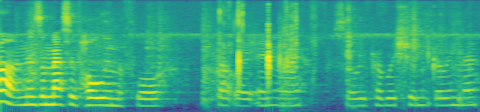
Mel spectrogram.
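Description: Over noticeable background noise, a woman talks in a monotone with flat intonation. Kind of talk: casual vlog chat. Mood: cautious, joking nervously. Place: empty room. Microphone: phone near.

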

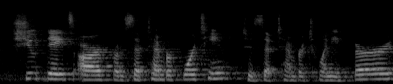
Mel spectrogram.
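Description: A woman's fairly high voice, fairly even in intonation, at a moderate pace with audible room echo. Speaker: production crew member presenting casting news. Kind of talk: casting announcements, casual. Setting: studio, live-streamed. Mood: upbeat, friendly. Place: home room. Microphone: webcam.

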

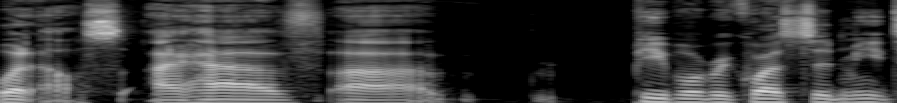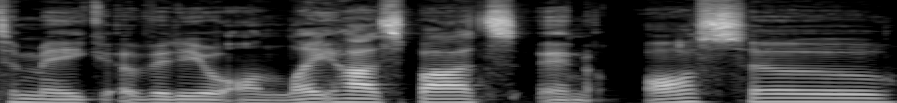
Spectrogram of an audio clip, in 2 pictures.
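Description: Fairly even intonation from a male speaker, quiet background. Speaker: college student YouTuber. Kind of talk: casual vlog chat. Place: home room. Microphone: studio mic.

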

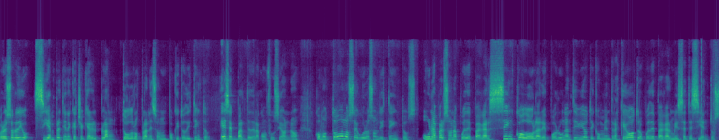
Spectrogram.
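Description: A woman with a plain, everyday voice talks at a moderate pace with hardly any pauses. Her fairly high pitch moves with lively intonation. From Cuba. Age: 50s. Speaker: surgeon; interview guest. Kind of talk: interview. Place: office.

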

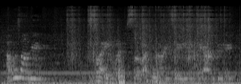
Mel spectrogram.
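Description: A woman at a fairly quick pace, with audible room echo and music in the background. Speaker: vlogger. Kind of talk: casual vlog chat, snack taste test. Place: home room. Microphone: phone near.

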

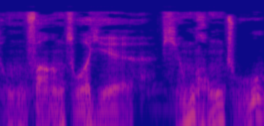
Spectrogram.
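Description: A man's put-on character voice, raspy and very deep and low, with ordinary pitch variation. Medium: read story. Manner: rustic, plain-spoken.

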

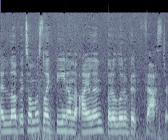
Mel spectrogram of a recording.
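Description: A woman talks at a moderate pace. Light background noise is present. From New York. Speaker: nonprofit founder. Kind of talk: interview. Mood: warm, earnest. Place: studio.

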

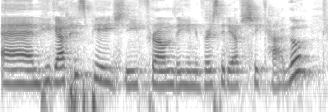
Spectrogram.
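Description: A woman speaks with a Portuguese accent at a moderate pace. Her intonation is fairly even. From Brazil. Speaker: student moderator. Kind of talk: speaker introduction. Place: hall. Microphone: podium.

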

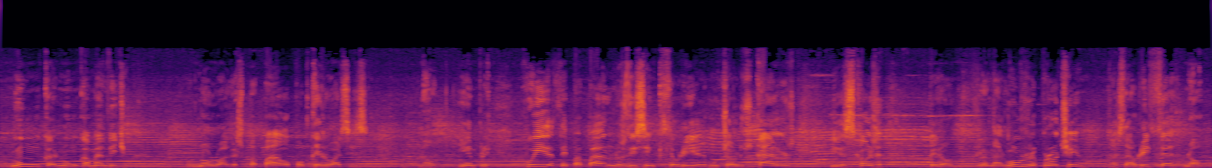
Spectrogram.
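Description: Over loud music in the background, a man talks with long, frequent pauses. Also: moderate pace. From Puebla, Mexico. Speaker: activist and army veteran. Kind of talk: interview answer. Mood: earnest, cheerful, reflective. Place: street. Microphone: handheld.

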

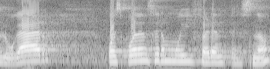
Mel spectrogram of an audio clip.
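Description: The woman keeps to a moderate pace as she talks. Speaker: actress presenting a play. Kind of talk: press conference statement. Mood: warm, grateful. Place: hall. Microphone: podium.

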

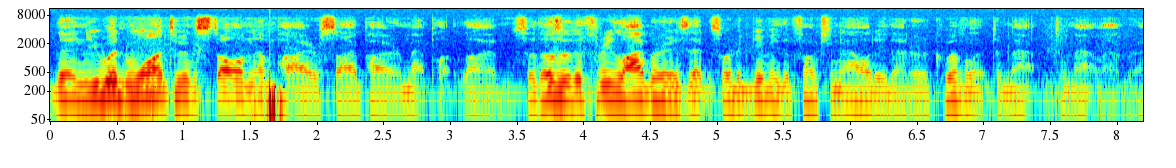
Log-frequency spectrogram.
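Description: A man talks at a very fast pace, somewhat breathy, with ordinary pitch variation. Light background noise sits behind him. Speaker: university instructor. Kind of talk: lecture. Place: classroom.

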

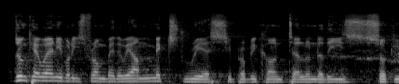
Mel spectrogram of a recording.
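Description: A man speaks with a Geordie accent. Loud background noise runs behind him. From Newcastle, North East England. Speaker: stand-up comedian. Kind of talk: live stand-up comedy set. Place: stage. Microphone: handheld.

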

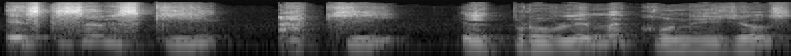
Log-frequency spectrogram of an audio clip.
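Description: With lively intonation, a man speaks in a high voice. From Mexico. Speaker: internet radio host. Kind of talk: casual radio talk show. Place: studio. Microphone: studio mic.

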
